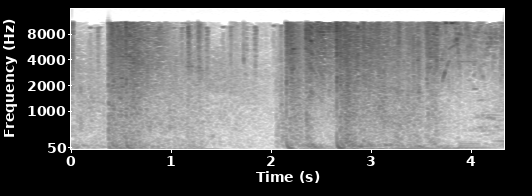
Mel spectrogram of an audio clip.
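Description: Video game gunfire crackles in rapid bursts, with a dense volley early, a short lull, then renewed heavy firing continuing to the end, moderately loud.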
